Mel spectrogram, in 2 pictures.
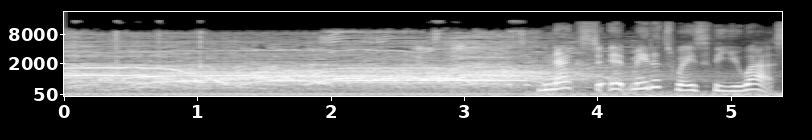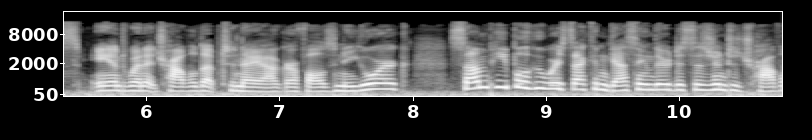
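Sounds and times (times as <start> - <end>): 
high-pitched yells: 0.0 - 4.8
spectators in Mazatlan, Mexico cheering the total solar eclipse: 0.0 - 5.0
speech: 3.6 - 10.7.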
